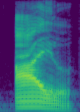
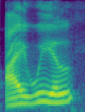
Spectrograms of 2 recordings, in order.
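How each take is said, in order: First: "I'll" run together into one low, short syllable; teacher shows how natives actually say it; contracted I'll. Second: "I will" lifted high, each word separate; teacher sets the full I will against the contraction; full form, not used. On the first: One clipped syllable, said lower. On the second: Two separate words, pitched up. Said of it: "no dicen "I will". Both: Shown as a demonstration.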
